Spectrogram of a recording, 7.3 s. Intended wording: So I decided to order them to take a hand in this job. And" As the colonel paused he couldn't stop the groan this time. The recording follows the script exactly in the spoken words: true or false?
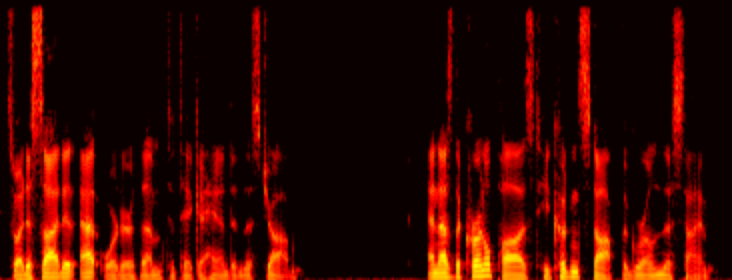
false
